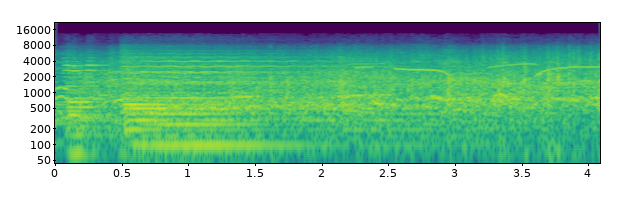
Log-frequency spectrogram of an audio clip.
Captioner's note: cheers and applause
